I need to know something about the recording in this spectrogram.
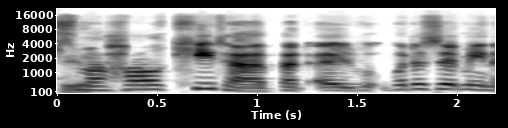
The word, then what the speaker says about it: Mahal Kita: Mahal Kita, is that how you say it, Albert? Yeah, Mahal Kita.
